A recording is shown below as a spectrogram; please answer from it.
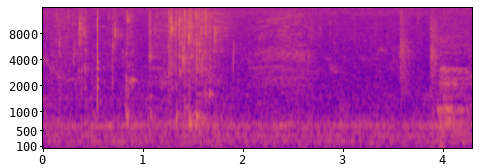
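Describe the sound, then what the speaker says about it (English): Water drips and trickles at the bottom of a thrown pottery piece on a spinning wheel, with a scatter of small wet clicks and drips over a low steady hum. "A bit of water always gets down the bottom, doesn't it?"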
